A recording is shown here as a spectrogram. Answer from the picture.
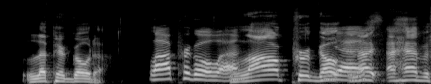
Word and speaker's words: LaPergola: LaPergola. Yes. And I have it phonetically here too.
